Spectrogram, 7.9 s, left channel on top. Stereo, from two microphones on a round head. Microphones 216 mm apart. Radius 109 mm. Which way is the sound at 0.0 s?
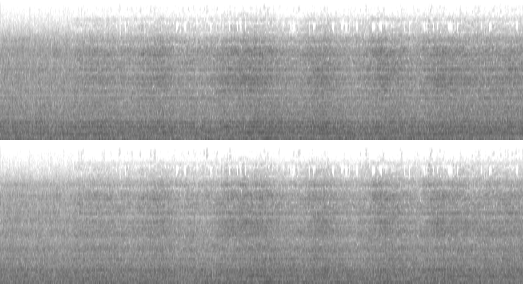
10° left (ahead or behind).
